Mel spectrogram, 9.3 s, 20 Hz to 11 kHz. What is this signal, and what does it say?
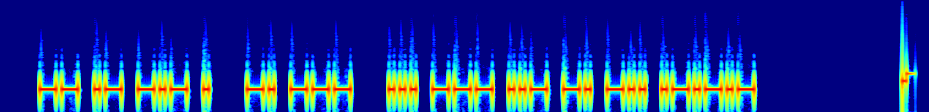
Morse code, heard as a keyed tone, about 21 wpm, 700 Hz. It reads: MAKE NO SOUND.
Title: Sentences from Top 1000 Words - Review Part 1 - 22wpm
